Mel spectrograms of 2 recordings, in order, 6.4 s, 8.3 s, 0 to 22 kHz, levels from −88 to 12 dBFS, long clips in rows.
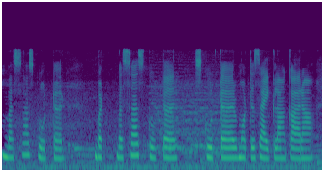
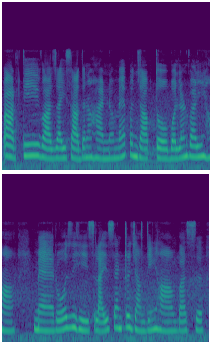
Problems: none marked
